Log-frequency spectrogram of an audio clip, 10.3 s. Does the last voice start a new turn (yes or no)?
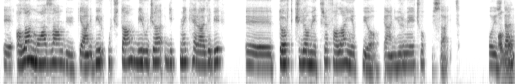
no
